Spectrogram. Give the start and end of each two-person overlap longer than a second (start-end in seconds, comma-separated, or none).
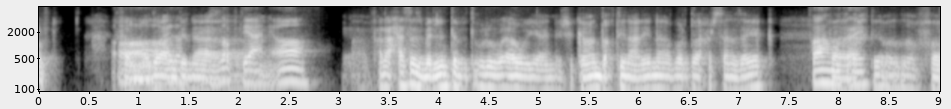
0.8-2.4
